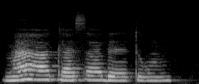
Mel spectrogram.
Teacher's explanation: Ma kasab ada qalqalah sughra karena ada huruf qalqalah yaitu ba yang sukunnya sukun asli dan berada di tengah-tengah bacaan. Maka cara bacanya dipantulkan dengan pantulan yang kecil.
